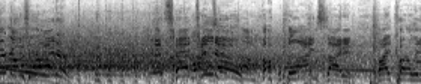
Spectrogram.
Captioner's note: applause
